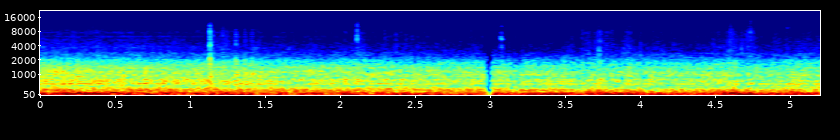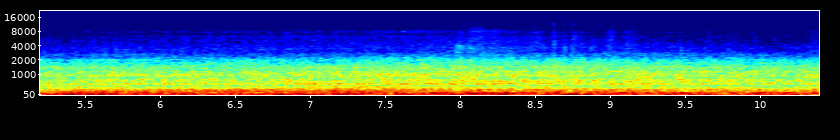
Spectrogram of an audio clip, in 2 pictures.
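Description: A car driving along a country road: steady engine and tyre road noise, dominated by low rumble. The sound drops out for an instant about three seconds in.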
